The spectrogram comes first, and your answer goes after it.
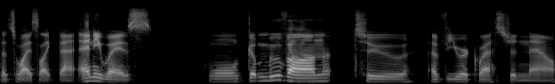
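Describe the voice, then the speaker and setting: Quiet and bright, sharp in tone, a man's voice makes very wide pitch swings on a very clean recording with a silent background. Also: medium pitch for a man, dry, close sound with no echo. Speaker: interviewer on streaming channel. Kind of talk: live stream interview.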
